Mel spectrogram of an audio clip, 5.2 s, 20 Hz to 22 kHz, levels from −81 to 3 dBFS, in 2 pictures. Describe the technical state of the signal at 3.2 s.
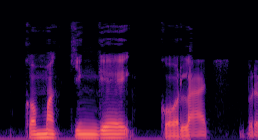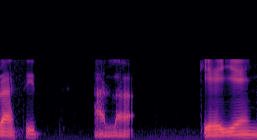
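At 3.2 s the signal sits inside an input switched to a poorer device, which runs from 1.91 s to the end with no gap at the changeover. The band now stops at 3.8 kHz, the level is down by about 5 dB, and a new noise floor appears roughly 40 dB below the speech, so the sound is dull and boxy. The likely cause is a move to a narrower microphone or a headset's call profile.

Underneath this, the whole clip shows low-bitrate audio saved at a high bitrate. There is nothing above 11.5 kHz, and the MP3-style smearing points to a low-bitrate first encode later re-saved at a high rate. That second pass likely added size without restoring what the first encode removed.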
